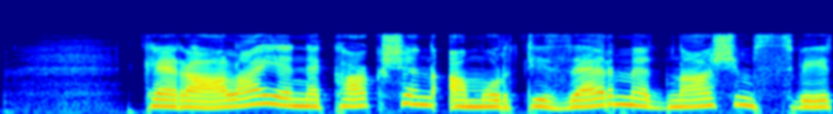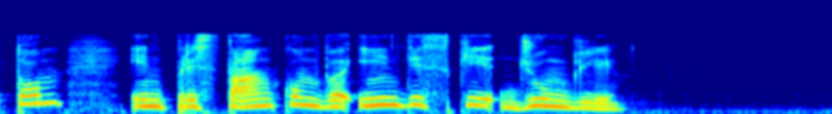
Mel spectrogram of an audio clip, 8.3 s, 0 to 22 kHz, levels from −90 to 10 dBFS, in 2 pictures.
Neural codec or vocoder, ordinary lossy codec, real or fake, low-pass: none; none; real; 7.2 kHz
